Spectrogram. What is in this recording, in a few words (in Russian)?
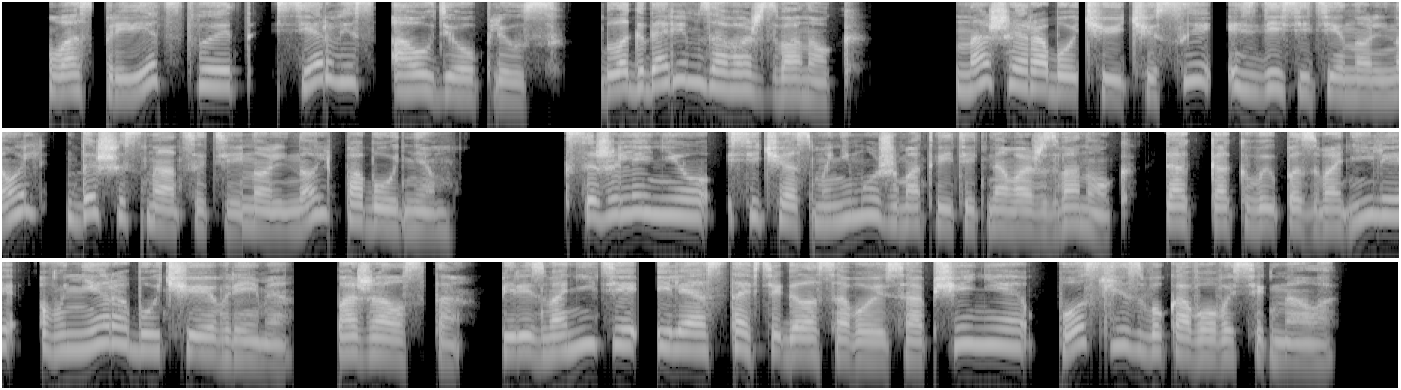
IVR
